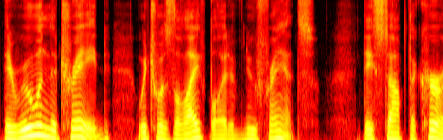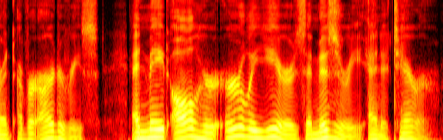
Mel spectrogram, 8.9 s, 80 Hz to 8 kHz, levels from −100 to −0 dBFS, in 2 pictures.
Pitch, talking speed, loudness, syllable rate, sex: 125 Hz, 205 wpm, -19 LUFS, 5.4 syllables/s, male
